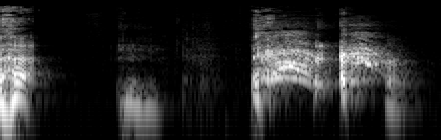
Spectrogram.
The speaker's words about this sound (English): Right, next, before I cough my guts up.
